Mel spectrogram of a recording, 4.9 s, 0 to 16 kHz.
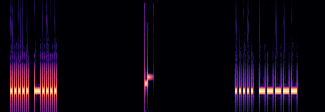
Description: Morse code, heard as a keyed tone, about 40 wpm, 700 Hz. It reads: 56 50
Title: Numbers - 2-Digit 40wpm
